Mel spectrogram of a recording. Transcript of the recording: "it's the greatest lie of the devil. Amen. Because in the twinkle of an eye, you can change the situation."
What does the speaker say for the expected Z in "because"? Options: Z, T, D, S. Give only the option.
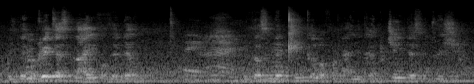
S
